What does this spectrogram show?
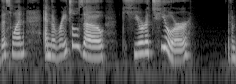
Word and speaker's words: Rachel Zoe: say her name right it's Rachel zo I was saying Rachel zoee before uh but anyway so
